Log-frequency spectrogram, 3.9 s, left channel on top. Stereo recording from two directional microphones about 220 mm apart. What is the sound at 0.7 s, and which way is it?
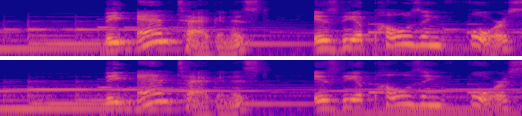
Speech, 25° left (ahead or behind).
